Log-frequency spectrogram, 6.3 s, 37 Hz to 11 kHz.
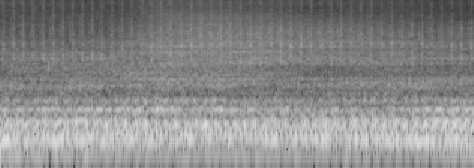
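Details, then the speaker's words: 1964 Ford Fairlane V8 at idle after about a 60-mile drive: deep steady rumble with a light, quick lifter tick still present on top. "we drove it uh probably about 60 mies and you can hear the lifter still ticking"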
